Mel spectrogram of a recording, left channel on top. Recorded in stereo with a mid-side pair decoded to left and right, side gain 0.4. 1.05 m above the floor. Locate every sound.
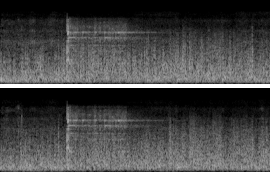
0.7 s a dropped coin: 10° right, 1.7 m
